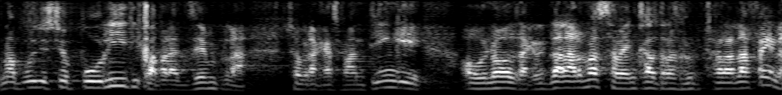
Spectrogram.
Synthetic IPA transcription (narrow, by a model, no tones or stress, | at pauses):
unɐpuzisiopulit̪ikəpəɾəɡzemplə | soβ̞ɾəkəzmənt̪iŋɡi | onoːlˠdəkɾet̪d̪əlaɾmasaβɛŋkalˠt̪ɾəzɣɾupsfaɾanlafɛjn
